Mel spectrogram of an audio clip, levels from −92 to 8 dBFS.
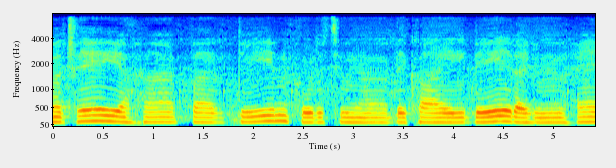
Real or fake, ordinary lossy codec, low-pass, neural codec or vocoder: fake; none; 7.2 kHz; codec, 16 kHz, 1.1 kbps, Voila-Tokenizer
